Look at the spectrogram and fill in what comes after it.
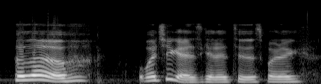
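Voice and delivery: sleepy, groggy, half-awake voice through a yawn. Playing a character strolling over to greet the group, groggy and yawning. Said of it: "kind of groggily, kind of yawning".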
